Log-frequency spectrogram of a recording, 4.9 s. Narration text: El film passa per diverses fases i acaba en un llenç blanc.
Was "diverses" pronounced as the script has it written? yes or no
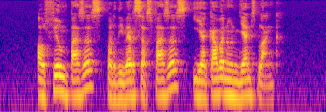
yes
